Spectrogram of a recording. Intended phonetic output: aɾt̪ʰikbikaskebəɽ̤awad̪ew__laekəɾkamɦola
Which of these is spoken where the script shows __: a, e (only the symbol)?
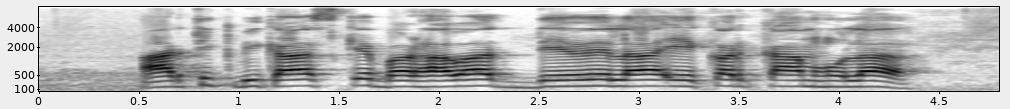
e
